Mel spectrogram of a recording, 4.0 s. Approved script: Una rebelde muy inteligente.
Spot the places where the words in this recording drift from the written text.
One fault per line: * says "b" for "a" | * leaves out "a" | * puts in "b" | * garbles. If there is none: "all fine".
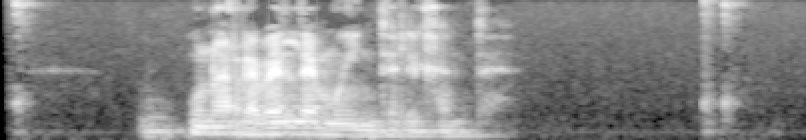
all fine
